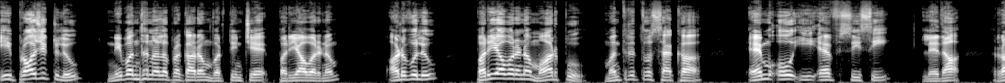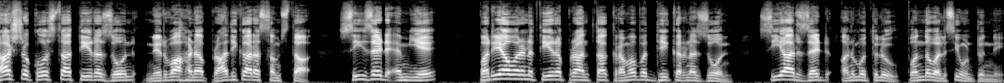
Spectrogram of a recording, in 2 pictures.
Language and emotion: Telugu, neutral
